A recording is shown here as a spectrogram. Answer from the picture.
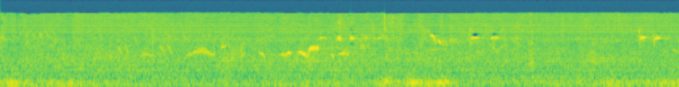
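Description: Small birds chirping in short, high calls over a low outdoor rumble of wind.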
